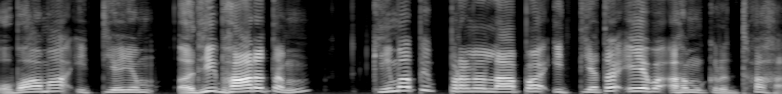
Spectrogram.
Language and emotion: Sanskrit, angry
